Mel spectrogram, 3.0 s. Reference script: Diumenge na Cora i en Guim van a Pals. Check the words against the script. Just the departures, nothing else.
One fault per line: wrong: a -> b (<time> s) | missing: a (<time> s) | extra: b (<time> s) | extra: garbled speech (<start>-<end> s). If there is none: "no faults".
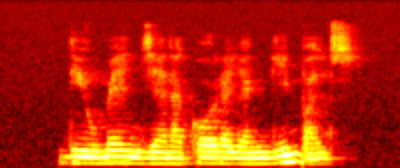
missing: van (2.2 s)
